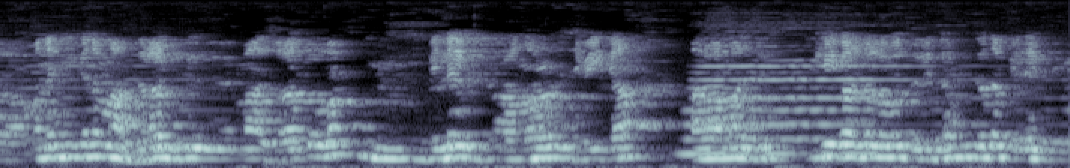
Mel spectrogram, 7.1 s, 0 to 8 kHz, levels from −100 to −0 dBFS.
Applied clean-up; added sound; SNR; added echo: classical method WPE with log-MMSE.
